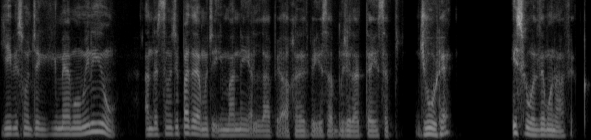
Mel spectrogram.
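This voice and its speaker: A man teaching a Quran lesson at a measured pitch. He recites Arabic phrases slowly and carefully, then explains each one in Urdu with English terms mixed in. His delivery is emphatic, swelling and dropping in loudness as he drives a point home. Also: creaky.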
